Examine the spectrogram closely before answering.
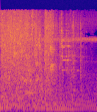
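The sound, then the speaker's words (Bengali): A water jug and a drinking glass fall from a table onto the floor with a loud, noisy crash and shattering clatter that slowly fades. “Table থেকে জলের jug গেলাস সশব্দে নিচে পড়ে গেল।”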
